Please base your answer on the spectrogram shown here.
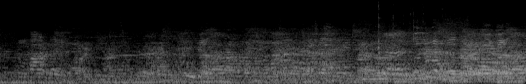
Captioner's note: bar chatter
